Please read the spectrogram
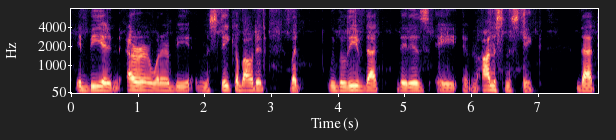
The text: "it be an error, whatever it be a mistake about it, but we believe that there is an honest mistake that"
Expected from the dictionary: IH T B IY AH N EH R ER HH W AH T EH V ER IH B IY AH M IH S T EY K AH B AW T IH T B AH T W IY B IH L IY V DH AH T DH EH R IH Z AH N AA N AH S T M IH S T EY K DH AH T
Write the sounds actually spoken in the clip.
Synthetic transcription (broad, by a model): IH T B IY AH N EH R ER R W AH T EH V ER IH B IY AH M IH S T EY K AH B AW T IH T B AH T W IY B IH L IY V DH AH T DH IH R IH Z AH N AA N AH S T M IH S T EY K DH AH T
